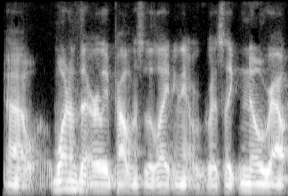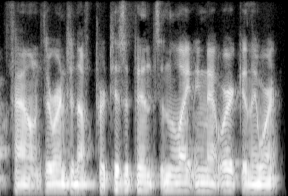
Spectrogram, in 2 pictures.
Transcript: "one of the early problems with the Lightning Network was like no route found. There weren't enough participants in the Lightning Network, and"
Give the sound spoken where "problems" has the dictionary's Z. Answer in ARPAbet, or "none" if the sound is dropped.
Z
